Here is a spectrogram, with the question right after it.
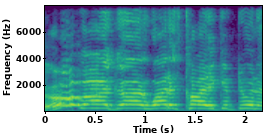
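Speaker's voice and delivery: high, loud imitation of dismayed fans; mock fan outcry. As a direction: wail it like an exasperated fan, hammed-up. Imitating dismayed fans' reaction.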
